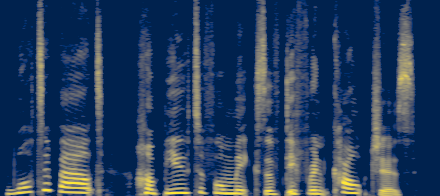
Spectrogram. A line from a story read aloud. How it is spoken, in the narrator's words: asked Willow with a laugh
